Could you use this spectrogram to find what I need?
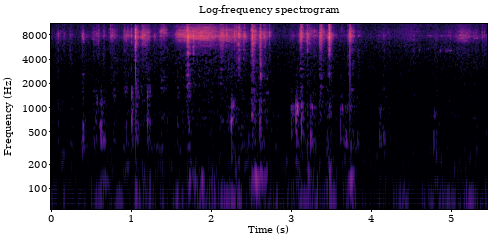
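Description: A guinea pig crunches dry pellets.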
